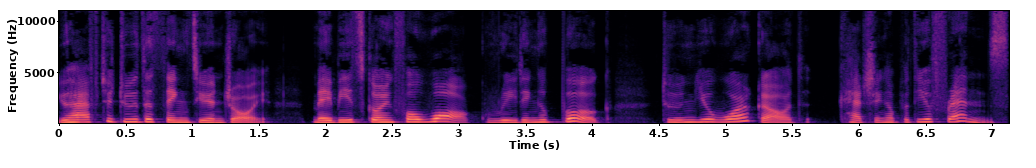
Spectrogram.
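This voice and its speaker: Recorded very cleanly against a silent background, with a dry, close sound and no echo, a woman with a German accent speaks at a moderate pace, her fairly high pitch showing ordinary variation. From Germany. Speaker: podcast host and freelance writing coach. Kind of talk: solo podcast monologue.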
